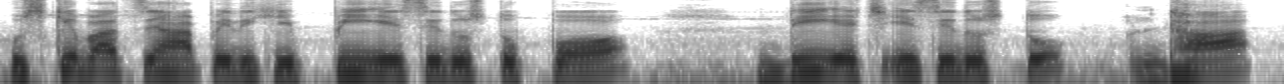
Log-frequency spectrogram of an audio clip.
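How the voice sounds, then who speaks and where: A man's voice: high voice, steady tone, moderate pace, darkish tone, clean tone, no echo. A man teaching a beginners' spelling lesson, patiently spelling out each word letter by letter and repeating them. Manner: patient, repeats letters, addresses viewers as friends.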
